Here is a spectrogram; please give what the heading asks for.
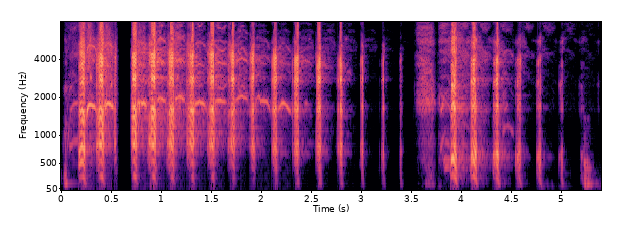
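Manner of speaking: wheezing laugh. Real, not acted. Laughing at a chat joke.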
